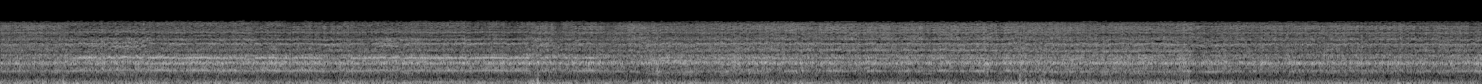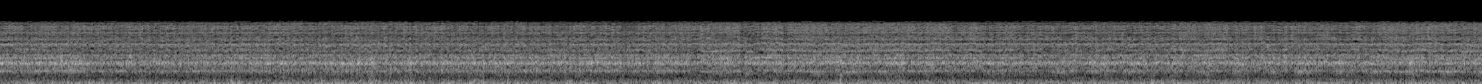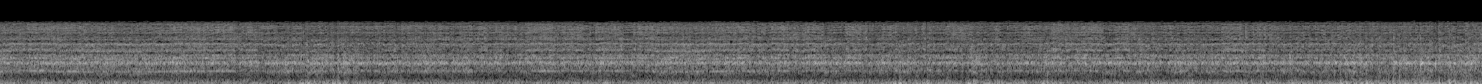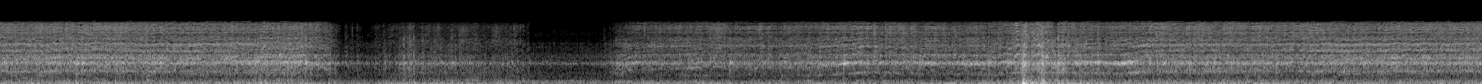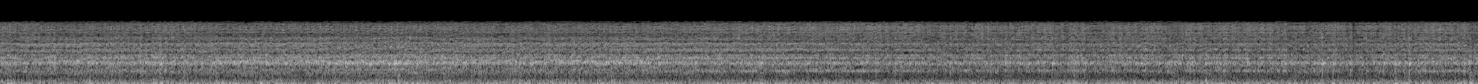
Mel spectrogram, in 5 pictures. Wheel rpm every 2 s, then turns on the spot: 160, 170, 170, 160, 170, 160, 170, 160, 160, 160, 160, 160, 170, 170, 160, 160, 170, 170, 170, 170, 170, 160, 160, 100, 20, 70, 130, 150, 160, 160, 160, 160, 160, 170, 170, 170, 170.
48-50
